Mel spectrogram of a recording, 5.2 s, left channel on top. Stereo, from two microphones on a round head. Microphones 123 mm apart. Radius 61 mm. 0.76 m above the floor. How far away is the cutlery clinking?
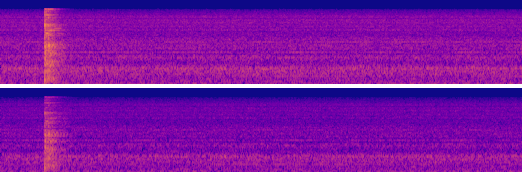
About 0.6 m.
